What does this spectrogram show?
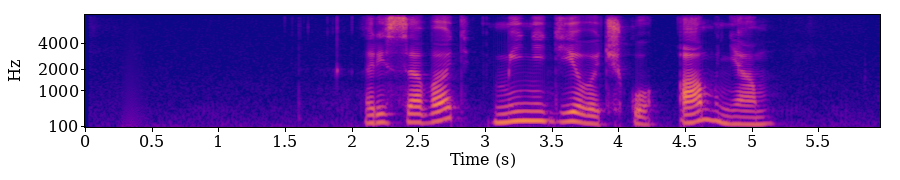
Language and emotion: Russian, neutral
